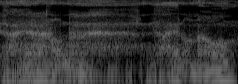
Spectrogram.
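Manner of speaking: acted hushed, low, weary, put-out, drawn-out murmur. Imitating an actor's voice role in a pet film: imitating a tired voice. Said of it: "you just sound tired".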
